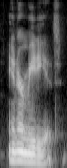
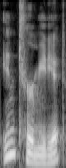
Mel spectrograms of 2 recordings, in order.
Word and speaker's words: intermediate: The words we're looking at today are not verbs, so they're all pronounced with the et sound. Words like intermediate, adequate, legitimate, accurate, and approximate. Our first example is intermediate. We notice that the T is silent. We don't say intermediate, we say intermediate.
